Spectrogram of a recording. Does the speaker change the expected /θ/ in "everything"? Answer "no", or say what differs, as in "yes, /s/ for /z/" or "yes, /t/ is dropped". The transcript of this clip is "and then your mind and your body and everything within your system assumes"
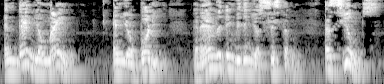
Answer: yes, /t/ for /θ/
